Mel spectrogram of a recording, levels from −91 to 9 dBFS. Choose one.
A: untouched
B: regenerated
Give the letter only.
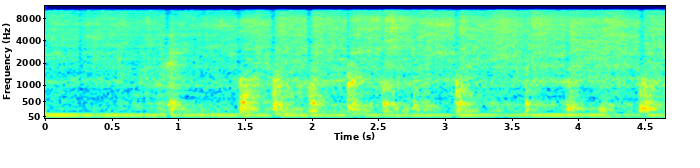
B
